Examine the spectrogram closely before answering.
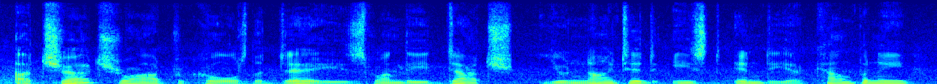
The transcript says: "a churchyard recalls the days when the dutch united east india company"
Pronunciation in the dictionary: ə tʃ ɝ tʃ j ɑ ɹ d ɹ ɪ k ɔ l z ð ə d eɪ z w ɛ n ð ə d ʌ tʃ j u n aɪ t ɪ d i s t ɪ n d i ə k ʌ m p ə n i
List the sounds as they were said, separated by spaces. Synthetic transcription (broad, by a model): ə tʃ ɝ tʃ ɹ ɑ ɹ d ɹ ɪ k ɔ l z ð ə d eɪ z w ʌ n ð ə d ʌ tʃ j u n aɪ t ɪ d i s t ɪ n d i ə k ʌ m p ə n i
